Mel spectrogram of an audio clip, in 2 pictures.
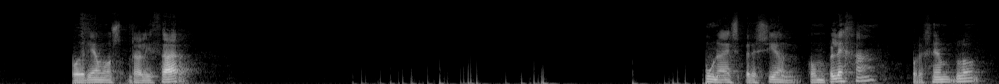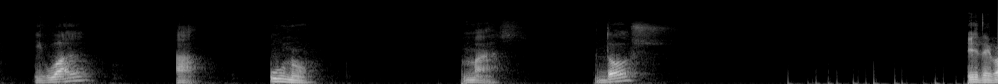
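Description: A man talks calmly into a close microphone, with pauses.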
